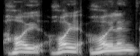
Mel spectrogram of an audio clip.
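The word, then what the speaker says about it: Højlund: I don't want another Nunes on the or the equivalent of Hoyland.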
